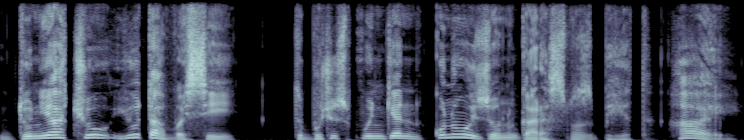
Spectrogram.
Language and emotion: Kashmiri, sad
